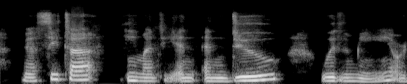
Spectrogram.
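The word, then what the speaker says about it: עִמָּדִי: Okay, ve'asita imadi. The accent is on the last syllable, di. Ve'asita imadi, and do with me, or deal with me.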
